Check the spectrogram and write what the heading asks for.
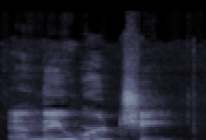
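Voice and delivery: ordinary delivery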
